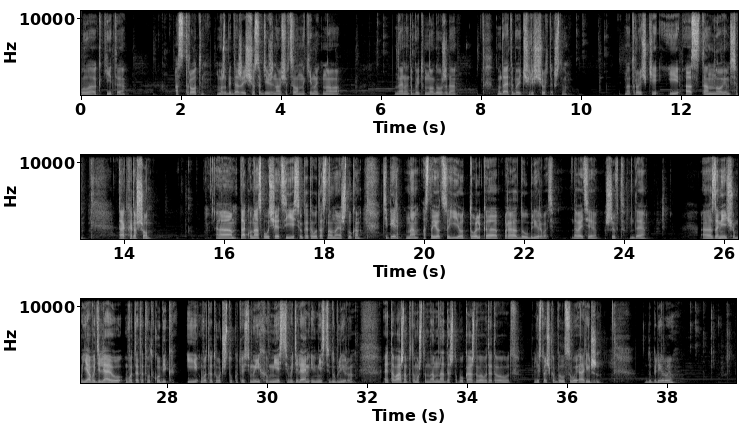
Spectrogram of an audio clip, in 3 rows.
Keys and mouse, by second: 0.6 click, 1.7 shift+click, 5.8 click, 6.4 click, 7.5 Tab, 8.3 Tab, 9.8 click, 10.3 click, 10.6 middle click, 10.8 Tab, 11.1 click, 11.7 middle click, 12.6 Tab, 13.3 middle click, 14.1 middle click, 15.4 shift+middle click, 15.9 ctrl+s, 16.1 middle click, 16.5 z, 17.5 middle click, 17.5-18.6 drag, 18.9 c, 20.1 click, 23.8 shift+d, 29.1 click, 29.7 ctrl+z, 31.1 `, 31.8 shift+middle click, 32.5 click, 34.2 click, 35.6 shift+d, 38.5 s, 38.9 shift+d.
